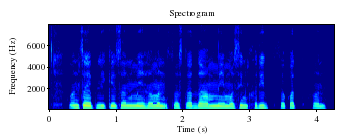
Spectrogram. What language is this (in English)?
Chhattisgarhi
